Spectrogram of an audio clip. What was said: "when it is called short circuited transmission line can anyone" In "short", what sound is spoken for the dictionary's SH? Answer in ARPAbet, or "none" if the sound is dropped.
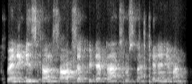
S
